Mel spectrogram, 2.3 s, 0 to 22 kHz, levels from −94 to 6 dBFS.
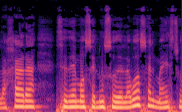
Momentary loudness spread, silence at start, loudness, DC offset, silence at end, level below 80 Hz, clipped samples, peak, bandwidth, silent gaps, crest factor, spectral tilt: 5 LU; 0 s; -12 LUFS; under 0.1%; 0 s; -32 dBFS; under 0.1%; -2 dBFS; 11.5 kHz; none; 10 dB; -8.5 dB/octave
